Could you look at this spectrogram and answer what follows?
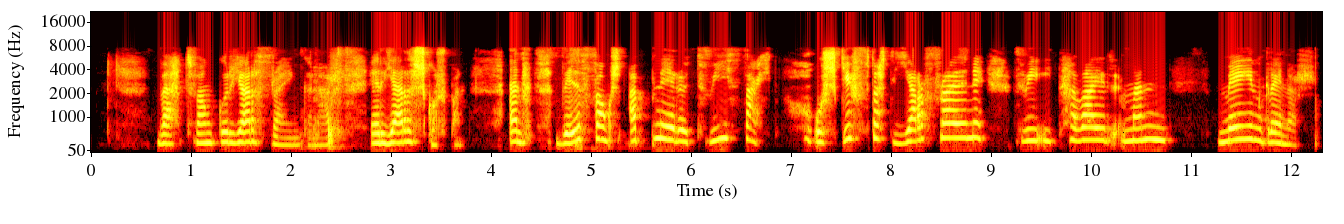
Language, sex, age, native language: Icelandic, female, 40-49, Icelandic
